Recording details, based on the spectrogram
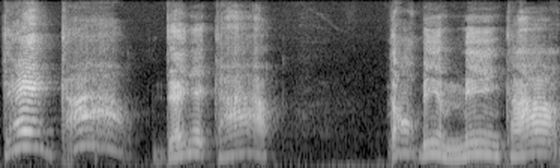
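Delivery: high cartoon voice. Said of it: "She gets Cartman's voice".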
